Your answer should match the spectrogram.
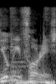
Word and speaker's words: UB40: Que originalmente fue escrita, interpretada y grabada por el cantautor estadounidense Neil Diamond en 1967, pero lo que estamos escuchando es la versión que hizo posteriormente la banda británica V40, no sé si pronunciar así. – UB40, sí, señor.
